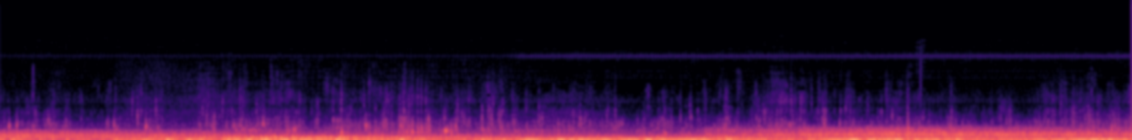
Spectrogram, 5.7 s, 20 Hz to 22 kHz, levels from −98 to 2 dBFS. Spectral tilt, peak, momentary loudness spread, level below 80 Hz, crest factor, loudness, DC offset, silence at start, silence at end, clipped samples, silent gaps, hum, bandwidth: -10.5 dB/octave; -8 dBFS; 8 LU; -24 dBFS; 14 dB; -24 LUFS; under 0.1%; 0 s; 0 s; under 0.1%; none; none; 3.6 kHz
